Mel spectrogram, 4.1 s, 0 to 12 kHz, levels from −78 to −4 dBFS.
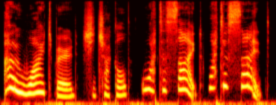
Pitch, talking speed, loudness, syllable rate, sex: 310 Hz, 145 wpm, -17 LUFS, 3.8 syllables/s, female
